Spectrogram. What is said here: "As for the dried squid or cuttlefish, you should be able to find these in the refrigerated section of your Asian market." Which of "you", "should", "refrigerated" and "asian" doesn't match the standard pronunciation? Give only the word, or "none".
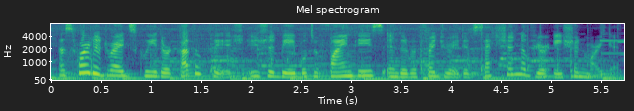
asian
